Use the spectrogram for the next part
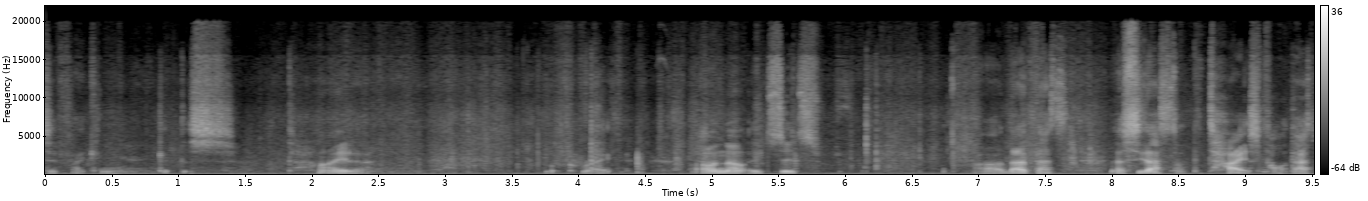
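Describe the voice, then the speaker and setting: A man voicing a clueless, flustered job recruiter in an ASMR comedy roleplay, stammering and pausing oddly in a husky, creaky voice. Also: medium pitch, full character voice. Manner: halting, stammering, odd pauses and sudden swoops. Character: bumbling, clueless, flustered male job recruiter, celebrity impression.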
